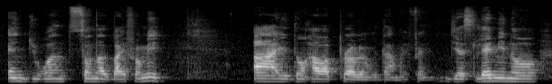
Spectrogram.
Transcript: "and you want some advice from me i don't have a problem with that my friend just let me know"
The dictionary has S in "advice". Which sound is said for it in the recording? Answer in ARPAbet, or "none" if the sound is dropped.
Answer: none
